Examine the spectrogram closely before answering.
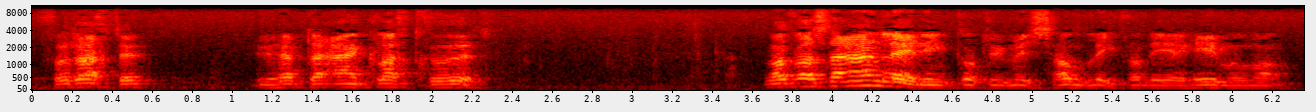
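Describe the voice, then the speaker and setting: Husky, stern court judge. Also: male voice, mid-range voice, fairly even intonation, fairly bright tone, rough recording. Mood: stern, formal. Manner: formal, measured, official. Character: stern, formal court president passing sentence. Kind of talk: Dutch audio drama acting.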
